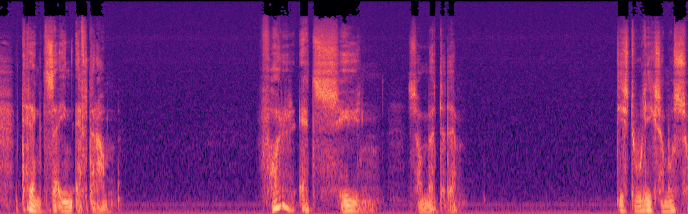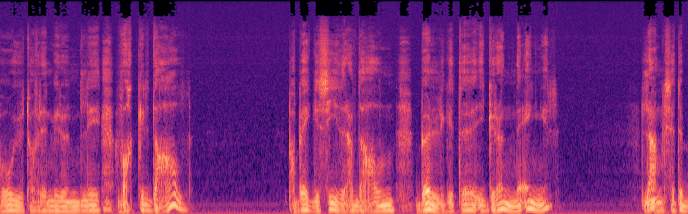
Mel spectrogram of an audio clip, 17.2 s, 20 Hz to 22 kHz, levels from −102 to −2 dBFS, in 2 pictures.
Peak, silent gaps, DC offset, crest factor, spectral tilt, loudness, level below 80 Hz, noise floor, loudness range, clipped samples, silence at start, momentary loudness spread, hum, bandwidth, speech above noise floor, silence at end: 0 dBFS; none; 0.5%; 20 dB; -4.5 dB/octave; -20 LUFS; -38 dBFS; -51 dBFS; 6 LU; under 0.1%; 0 s; 11 LU; 50 Hz at -45 dBFS; over 20 kHz; 32 dB; 0 s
